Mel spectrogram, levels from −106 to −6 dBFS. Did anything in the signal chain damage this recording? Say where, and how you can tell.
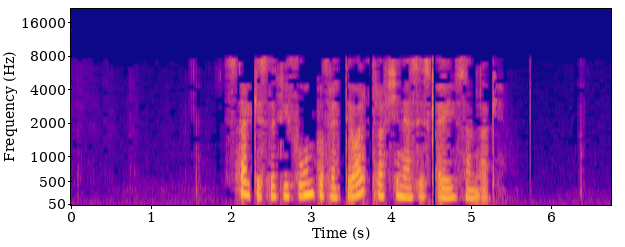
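Yes. Throughout the speech the sound is dull and smeared, with nothing above 7.6 kHz and a fizzy, warbling edge on sibilants. This points to the codec stage, likely heavy AAC compression at around 16 kbps, starving the coded frequency lines of bits.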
